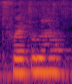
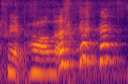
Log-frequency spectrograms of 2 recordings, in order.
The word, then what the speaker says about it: Triphala: The other thing that I take at night is called, I say it, Triphala. It may actually be said something else. It's spelled like Trip Holla. I don't think it's pronounced like that though.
